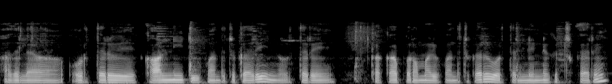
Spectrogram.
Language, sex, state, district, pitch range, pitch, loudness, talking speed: Tamil, male, Tamil Nadu, Nilgiris, 95-100 Hz, 95 Hz, -21 LUFS, 105 wpm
